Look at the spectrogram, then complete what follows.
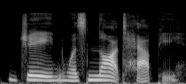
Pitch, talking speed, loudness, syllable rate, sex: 190 Hz, 130 wpm, -17 LUFS, 3.0 syllables/s, female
